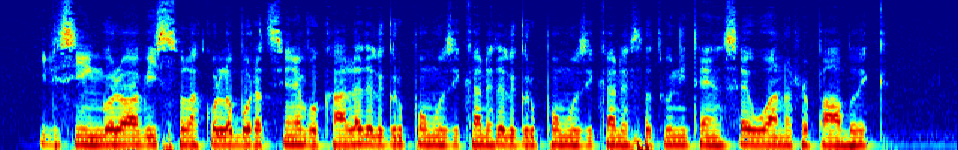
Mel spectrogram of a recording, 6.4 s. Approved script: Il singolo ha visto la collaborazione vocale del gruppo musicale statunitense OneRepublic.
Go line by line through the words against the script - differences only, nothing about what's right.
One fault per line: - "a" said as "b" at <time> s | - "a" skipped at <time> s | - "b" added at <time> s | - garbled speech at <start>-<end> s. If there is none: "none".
- "del gruppo musicale" added at 3.3 s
